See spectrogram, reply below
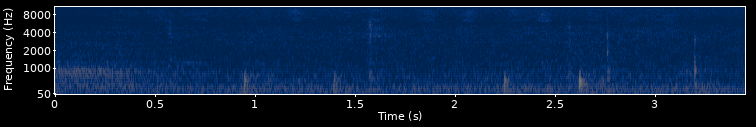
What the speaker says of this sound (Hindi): यदि मैं यहाँ पे लिखता हूँ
